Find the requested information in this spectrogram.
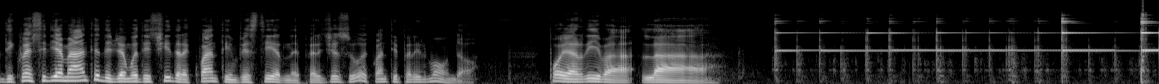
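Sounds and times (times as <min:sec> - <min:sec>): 
speech: 0:00.0 - 0:04.8, 0:05.5 - 0:07.2
bell ringing with a sustained shimmering tone: 0:07.7 - 0:11.5.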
